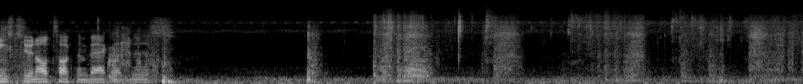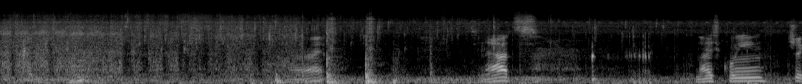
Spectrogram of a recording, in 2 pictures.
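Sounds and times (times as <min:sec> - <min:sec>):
steady hiss: 0:03.6 - 0:16.0
wet squishing and scraping: 0:03.7 - 0:15.0.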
